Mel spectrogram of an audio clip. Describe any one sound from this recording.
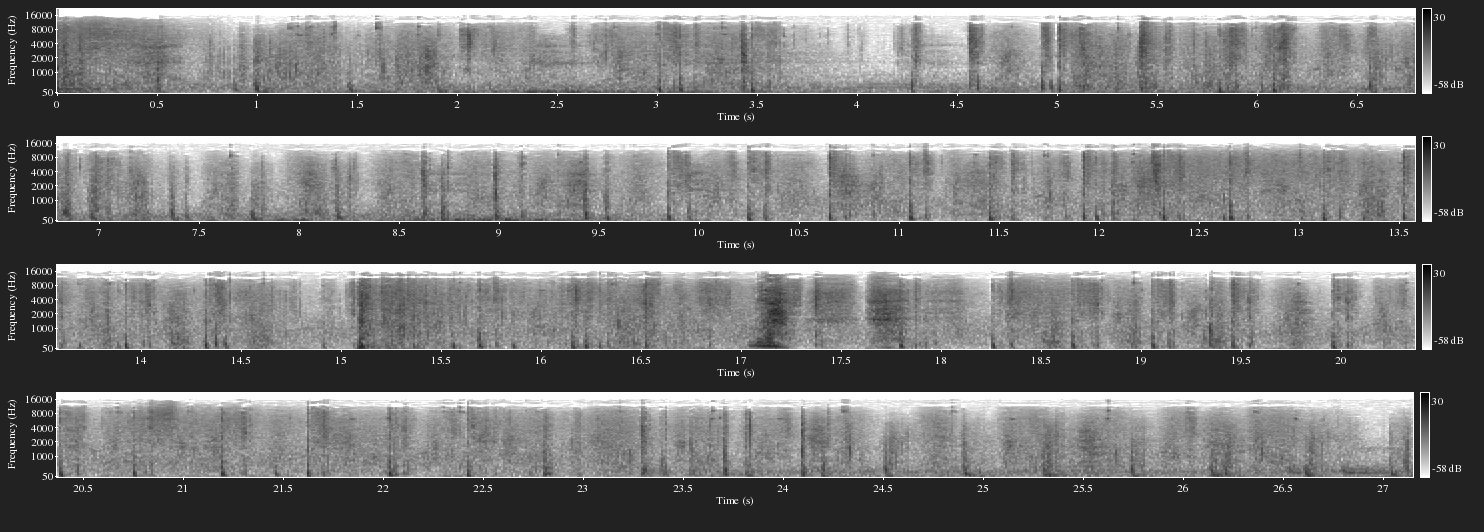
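Footsteps crunch and thud across a floor.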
